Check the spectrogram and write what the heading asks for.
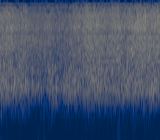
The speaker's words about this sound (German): Ich drücke mal wieder die Taste. und es plätschert. Augen zu, Meeresbrandung, im Urlaub.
